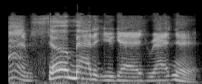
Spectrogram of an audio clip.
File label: "mad", Furby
